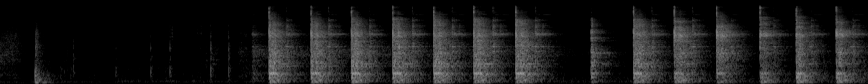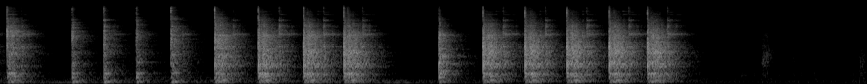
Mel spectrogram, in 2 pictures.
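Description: Hammer blows on the iron fittings of a wooden wagon-gear part held in a vise. The blows come about three a second in four runs with short pauses, each with a metallic ring.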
